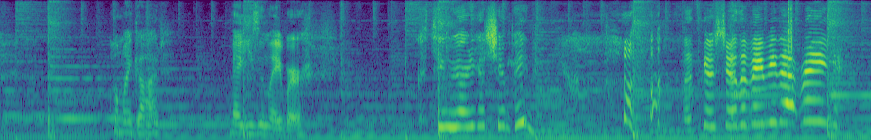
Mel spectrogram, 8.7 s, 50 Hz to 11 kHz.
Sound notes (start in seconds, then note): 5.7 laughs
